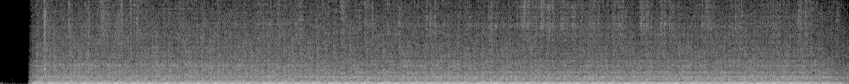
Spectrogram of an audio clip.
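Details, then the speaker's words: Sailboat diesel test run after new exhaust pipes fitted: steady idle with rapid uneven puffing tick on the low rumble; exhaust leak, traced to a corroded seam and pinholes, plated and welded. "Lee got all the new pipes in and started the engine for a test run, but we could hear a leak."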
